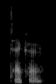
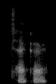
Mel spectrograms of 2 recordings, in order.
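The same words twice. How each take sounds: First: "Taco" said quietly with a broad "a", "tahco"; other taco. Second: "Taco" said quietly with a flat "a", "tæco"; different taco. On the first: Streamer trying the other way of saying taco. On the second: Streamer trying one way of saying taco. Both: Shown as a demonstration. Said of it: "the great taco debate".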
